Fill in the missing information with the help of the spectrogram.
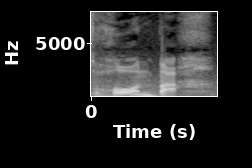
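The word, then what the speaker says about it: Hornbach: Home Depot which is called horn ba it's pronounced horn ba okay plastic wrap and tape do something strange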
